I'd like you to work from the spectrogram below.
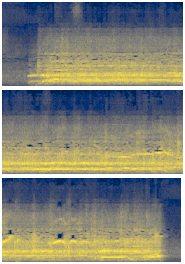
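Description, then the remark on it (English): A loud, steady roar of audience applause mixed with cheering voices swells in quickly, holds at an even level for about ten seconds, then cuts off abruptly. “That's quite the applause.”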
